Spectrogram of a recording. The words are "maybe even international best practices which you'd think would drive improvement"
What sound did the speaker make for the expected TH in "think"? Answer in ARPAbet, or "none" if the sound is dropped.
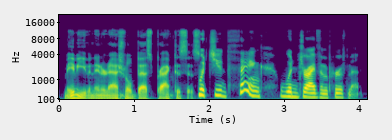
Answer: TH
